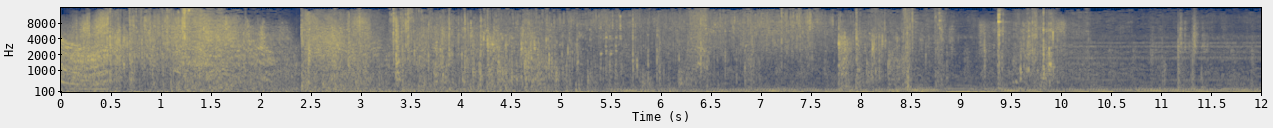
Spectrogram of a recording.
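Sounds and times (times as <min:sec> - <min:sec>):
explosions booming: 0:00.5 - 0:08.4
music: 0:03.2 - 0:12.0.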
